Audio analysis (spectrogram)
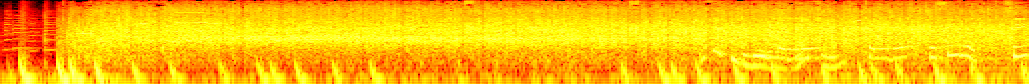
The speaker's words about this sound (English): There's a drum roll on there, but I know that if you hit that, that'll give you applause.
